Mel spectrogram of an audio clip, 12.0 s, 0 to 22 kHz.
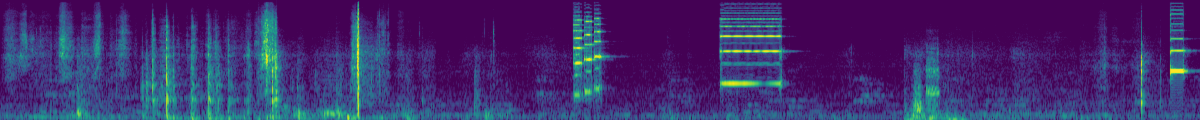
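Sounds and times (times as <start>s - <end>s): electronic beep: 5.8s - 6.2s, 7.2s - 7.9s.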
